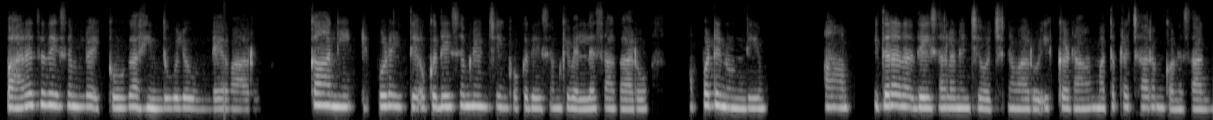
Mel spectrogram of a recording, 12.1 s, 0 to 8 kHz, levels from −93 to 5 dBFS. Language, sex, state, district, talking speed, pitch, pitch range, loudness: Telugu, female, Telangana, Nalgonda, 130 wpm, 220 Hz, 210-240 Hz, -30 LUFS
